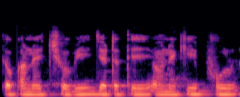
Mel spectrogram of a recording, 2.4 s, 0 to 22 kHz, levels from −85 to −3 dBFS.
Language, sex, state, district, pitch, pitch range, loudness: Bengali, male, West Bengal, Jalpaiguri, 125 Hz, 125-130 Hz, -25 LUFS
